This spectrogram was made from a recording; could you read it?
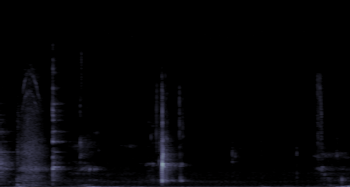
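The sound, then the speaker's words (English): Star Wars coffee mugs clink together in a toast: some light clattering, then one sharp ceramic knock that rings briefly before fading into quiet. “Cheers to Star Wars.”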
